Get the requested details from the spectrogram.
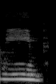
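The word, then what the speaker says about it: ميم: বা মিম, এর মধ্যে মিম উচ্চারণ হয় দুই ঠোঁটের শুকনো জায়গা থেকে। আচ্ছা, তাহলে মিম যখন উচ্চারণ করবো তখন দুইটা ঠোঁট আমাদেরকে মিলাতে হবে, নর্মালি মিলালে হবে না, এই শুকনো জায়গাটাই মিলাতে হবে, উচ্চারণটা বোঝা যায়, হ্যাঁ, একটু ডিফারেন্ট হয়।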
